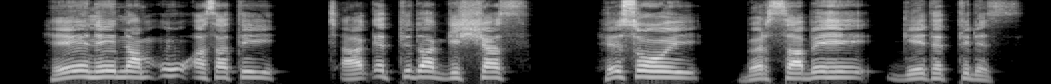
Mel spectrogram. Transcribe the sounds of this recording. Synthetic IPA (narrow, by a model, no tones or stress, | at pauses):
heːnɛnɐmʔʊʔɐsɐt̪ɪ | t͡ʃʼaːkʼɛt̪ːɪd̪ɐɡɪʃːɐs | hɛsɔhɔj | bɛɾsɐbɛhɛɡe̞ːt̪ɛt̪ːɪd̪ɛs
